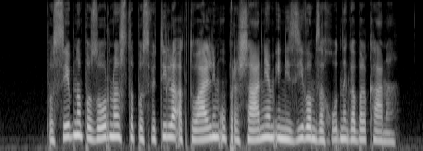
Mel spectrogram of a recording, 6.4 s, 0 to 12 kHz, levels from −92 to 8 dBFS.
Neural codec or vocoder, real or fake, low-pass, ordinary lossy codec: none; real; none; none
